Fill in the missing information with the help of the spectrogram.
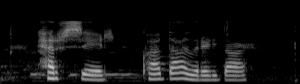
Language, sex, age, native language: Icelandic, female, 11, Icelandic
